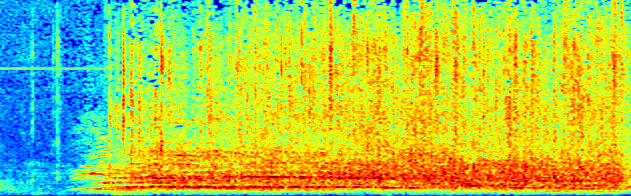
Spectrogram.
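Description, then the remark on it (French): Sustained applause from the opposition in a reverberant parliamentary chamber as deputies vote to suspend the debate; it swells up after a brief quiet start and holds steady, mixed with some raised voices and cheering. “Les députés votent la suspension des discussions sous les applaudissements de l'opposition.”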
